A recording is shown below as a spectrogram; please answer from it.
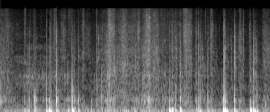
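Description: A hollow, soft black nylon fabric bag is held beside the microphone and scratched and tapped with the fingertips and nails. Dull, low, short thumps come at an uneven pace, mixed with a soft rustling scratch across the fabric.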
